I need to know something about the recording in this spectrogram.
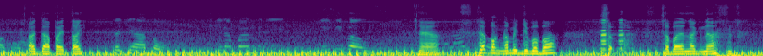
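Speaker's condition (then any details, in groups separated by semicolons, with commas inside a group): No condition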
